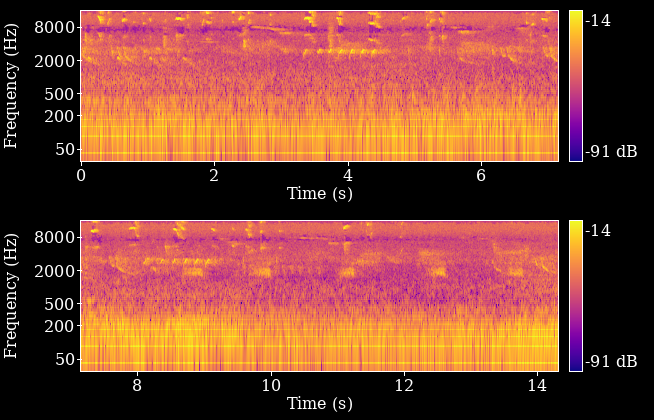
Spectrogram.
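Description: Songbirds chirping and calling, with short downward-slurred notes and a couple of quick trills of repeated notes, over a steady low outdoor rumble.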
